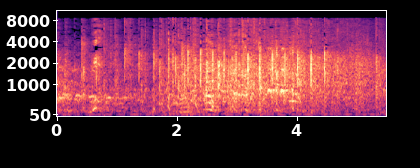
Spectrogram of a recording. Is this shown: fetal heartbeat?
no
